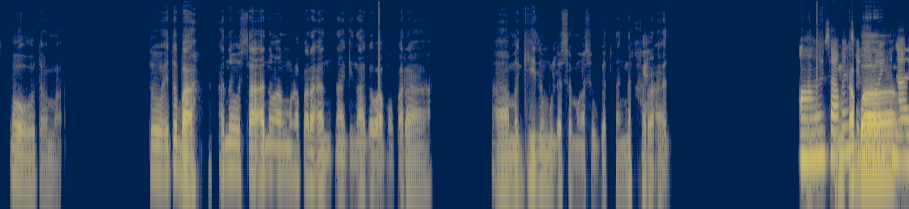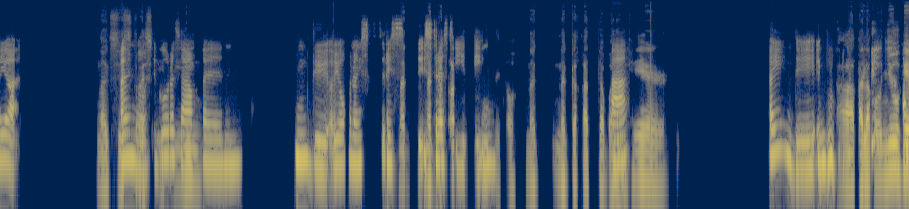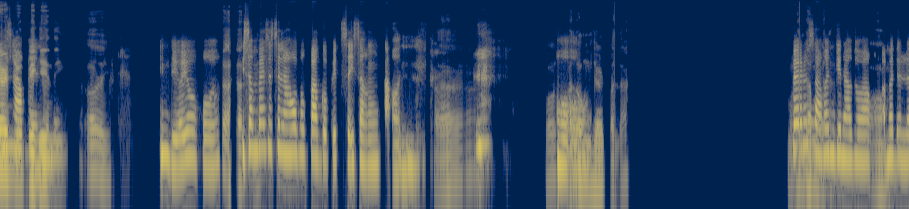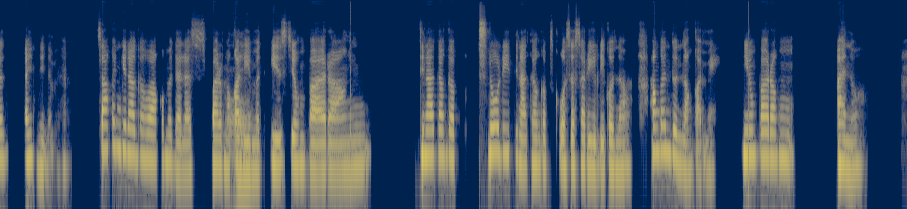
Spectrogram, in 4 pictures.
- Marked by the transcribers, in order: tapping; chuckle; in English: "new hair, new beginning"; chuckle; other background noise
- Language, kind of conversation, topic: Filipino, unstructured, Paano mo tinutulungan ang sarili mo na makaahon mula sa masasakit na alaala?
